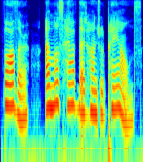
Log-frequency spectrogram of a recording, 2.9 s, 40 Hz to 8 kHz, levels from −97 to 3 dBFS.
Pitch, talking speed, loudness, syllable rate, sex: 215 Hz, 145 wpm, -18 LUFS, 3.7 syllables/s, female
